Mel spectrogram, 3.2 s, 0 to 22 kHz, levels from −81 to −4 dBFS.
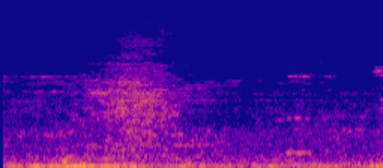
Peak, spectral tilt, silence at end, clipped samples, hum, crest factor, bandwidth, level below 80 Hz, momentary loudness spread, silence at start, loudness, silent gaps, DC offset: -18 dBFS; -6 dB/octave; 0 s; under 0.1%; none; 16 dB; 8.8 kHz; -34 dBFS; 12 LU; 0 s; -36 LUFS; none; under 0.1%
